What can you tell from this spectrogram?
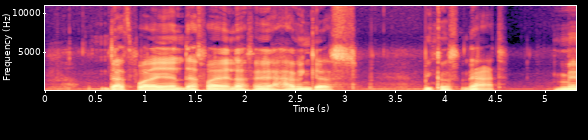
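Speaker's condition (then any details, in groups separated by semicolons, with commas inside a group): Cerebral palsy; wheelchair user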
